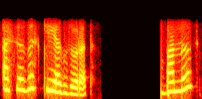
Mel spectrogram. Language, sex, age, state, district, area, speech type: Kashmiri, female, 18-30, Jammu and Kashmir, Srinagar, urban, conversation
